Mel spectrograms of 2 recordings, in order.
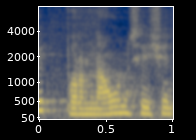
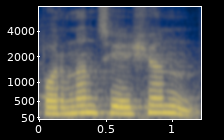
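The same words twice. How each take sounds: First: "प्रोनाउंसिएशन" as pro-noun-si-ation; wrong "ow" vowel. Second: "प्रोनंसिएशन" as pro-nun-si-ation; short "nun", not "noun", in "प्रोनंसिएशन"; teacher's model "प्रोनंसिएशन" with short U; correct short vowel. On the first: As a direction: put "noun" inside "प्रोनाउंसिएशन". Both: Shown as a demonstration. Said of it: "इसको हम बोलते हैं".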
